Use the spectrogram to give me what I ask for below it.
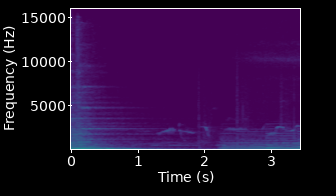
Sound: birds singing; tranquil music

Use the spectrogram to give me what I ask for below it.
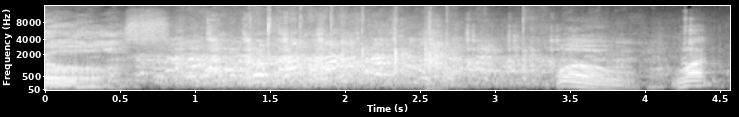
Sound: laughter

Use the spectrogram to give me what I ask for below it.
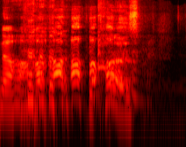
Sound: laughs

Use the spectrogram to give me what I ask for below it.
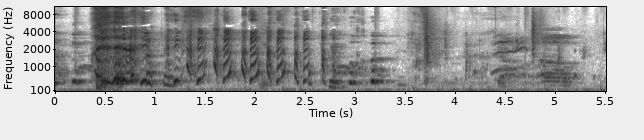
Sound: laughing

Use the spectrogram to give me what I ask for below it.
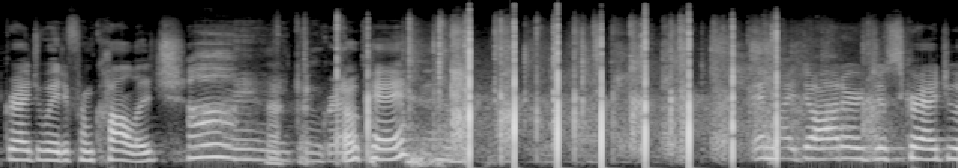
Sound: audience applauding

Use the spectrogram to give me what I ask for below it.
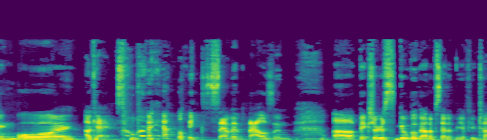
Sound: laughs

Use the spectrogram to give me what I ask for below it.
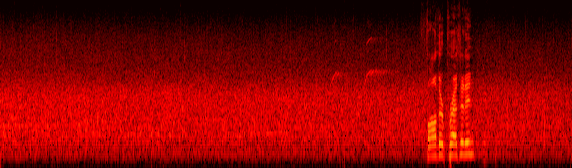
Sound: applause

